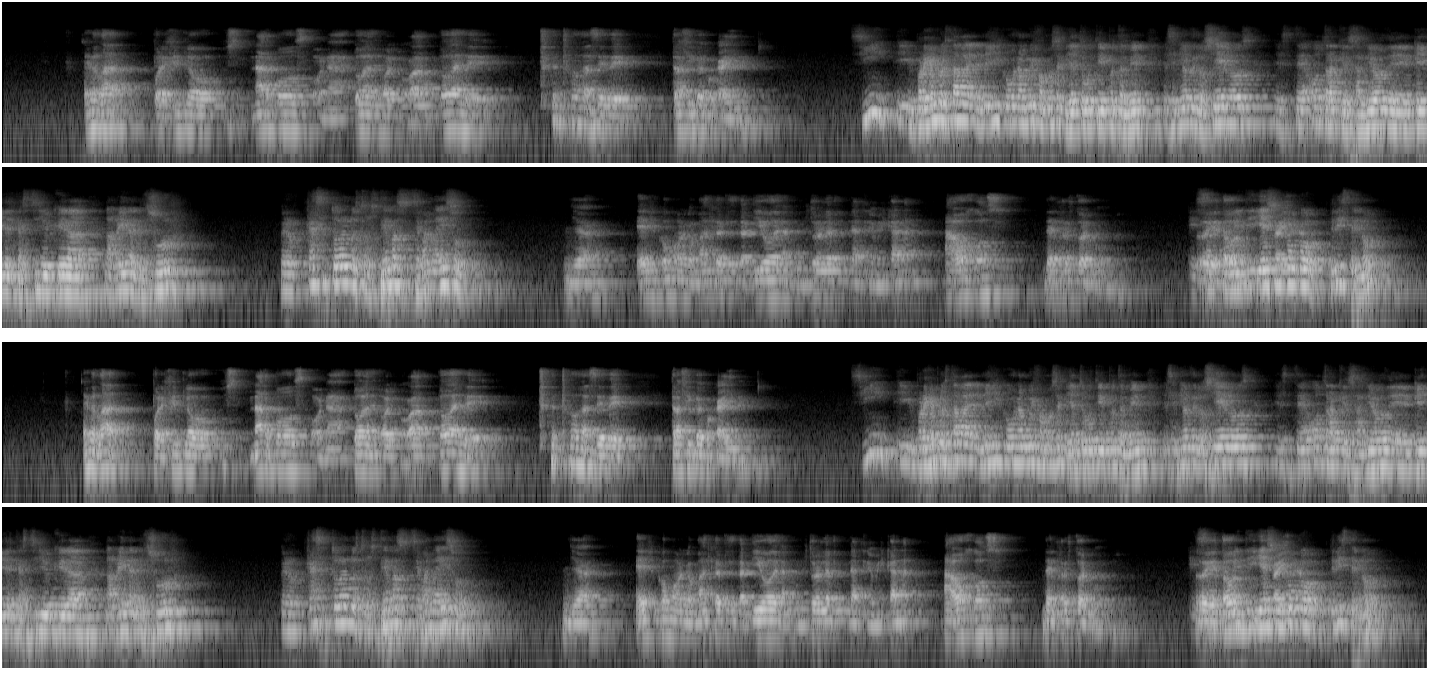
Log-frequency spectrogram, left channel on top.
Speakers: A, on the right (about 90°); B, on the left (about 65°).
A: Es verdad. Por ejemplo, justo Narcos o la- todas las de Pablo Escobar, todas es de, <laughs> todas es de tráfico de cocaína.
B: Sí, y por ejemplo estaba en México una muy famosa que ya tuvo tiempo también, El Señor de los Cielos, este, otra que salió de Kate del Castillo, que era La Reina del Sur, pero casi todos nuestros temas se van a eso,
A: Ya. Es como lo más representativo de la cultura la- latinoamericana a ojos del resto del mundo.
B: exactamente,
A: Reggaetón y
B: y
A: cocaína.
B: es un poco triste, ¿no?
